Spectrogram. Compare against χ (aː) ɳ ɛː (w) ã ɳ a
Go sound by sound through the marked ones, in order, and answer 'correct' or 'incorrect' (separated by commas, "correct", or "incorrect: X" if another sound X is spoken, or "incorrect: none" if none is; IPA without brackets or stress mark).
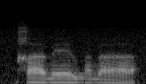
correct, correct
